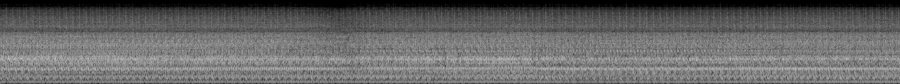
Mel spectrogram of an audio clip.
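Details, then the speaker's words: 1997 Land Rover Discovery 1, first start after jumping the starter, with a stand-in battery, engine oil low: steady idle with a fast, light, even ticking from the valvetrain, described as somewhat bad tappets. "well taffets are a little bit bad but hey didn't take much going did it"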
